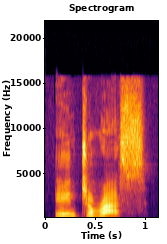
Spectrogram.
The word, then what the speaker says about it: interests: 그냥 하면은 발음이 interests가 되는데 T can become silent. So if you don't pronounce the T part 안 하시면 그냥 S만 남잖아요. 그러면 interests 이렇게 돼요.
